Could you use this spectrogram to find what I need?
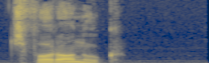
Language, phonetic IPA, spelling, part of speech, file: Polish, [t͡ʃfɔˈrɔ̃nuk], czworonóg, noun, Pl-czworonóg.ogg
